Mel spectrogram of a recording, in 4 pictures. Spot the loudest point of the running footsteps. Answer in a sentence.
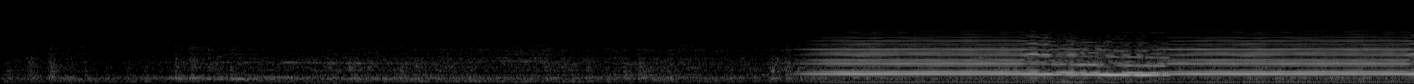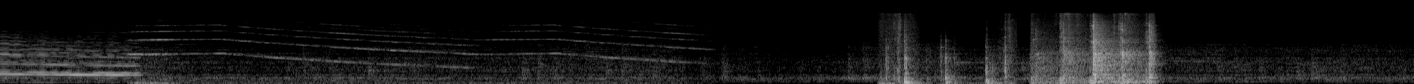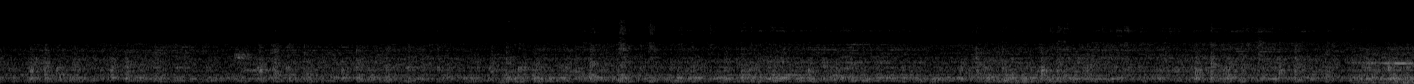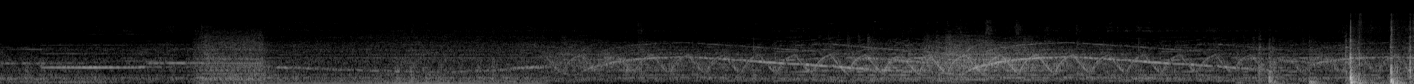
The volume of the running footsteps peaks at 25 seconds.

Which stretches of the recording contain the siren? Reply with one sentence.
The siren can be heard from 7.9 to 21.4 s and from 42.2 to 56.5 s.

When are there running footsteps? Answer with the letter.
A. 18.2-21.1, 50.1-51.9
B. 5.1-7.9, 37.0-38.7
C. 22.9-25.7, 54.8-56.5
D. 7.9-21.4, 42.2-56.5
C.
